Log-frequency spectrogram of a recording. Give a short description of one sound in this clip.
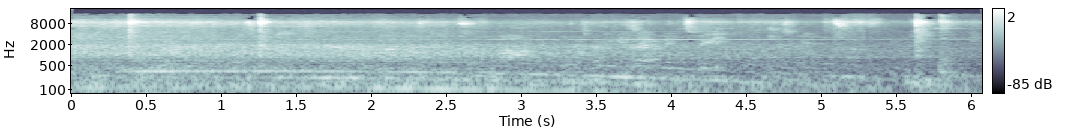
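A tram motor hums and whines, falling in pitch as the tram slows to a stop.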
